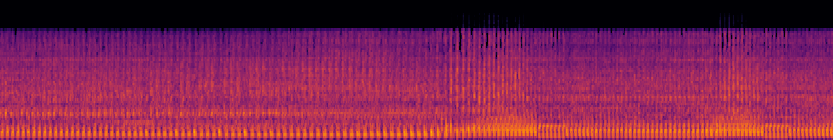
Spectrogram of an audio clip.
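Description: A loud, hard-working engine with a rapid, hollow knock that follows every firing stroke and shifts when the revs change; that's piston slap.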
